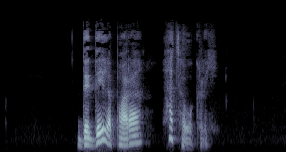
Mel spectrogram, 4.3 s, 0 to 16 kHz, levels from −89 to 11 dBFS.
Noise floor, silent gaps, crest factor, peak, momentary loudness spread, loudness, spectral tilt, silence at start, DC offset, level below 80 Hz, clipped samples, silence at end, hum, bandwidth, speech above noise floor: -79 dBFS; none; 22 dB; -4 dBFS; 17 LU; -23 LUFS; -5 dB/octave; 1.15 s; under 0.1%; -68 dBFS; under 0.1%; 1.15 s; none; 10 kHz; 57 dB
